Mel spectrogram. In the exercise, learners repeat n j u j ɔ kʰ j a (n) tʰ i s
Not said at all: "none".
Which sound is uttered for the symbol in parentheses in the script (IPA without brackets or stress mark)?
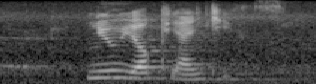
n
